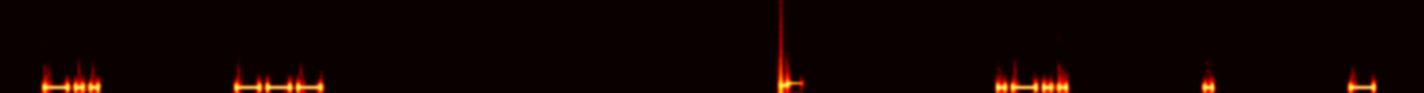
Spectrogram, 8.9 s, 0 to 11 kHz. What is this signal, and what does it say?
Morse code, heard as a keyed tone, about 25 wpm, spaced as for 9 wpm, 700 Hz. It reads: DO LET
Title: 6x Character Spacing - Top 300 Words - 25wpm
